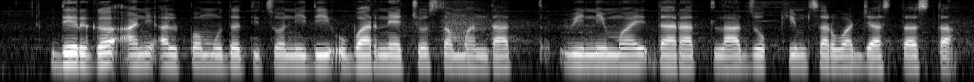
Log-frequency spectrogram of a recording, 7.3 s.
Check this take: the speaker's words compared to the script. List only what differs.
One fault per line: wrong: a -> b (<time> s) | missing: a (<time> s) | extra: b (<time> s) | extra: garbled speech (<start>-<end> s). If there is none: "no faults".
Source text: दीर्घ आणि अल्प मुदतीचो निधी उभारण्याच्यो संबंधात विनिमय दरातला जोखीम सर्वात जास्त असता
no faults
